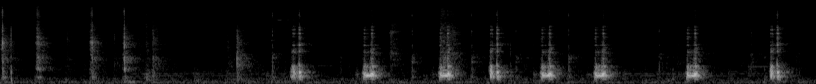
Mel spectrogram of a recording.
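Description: The sound system of a 1/14 RC tractor truck playing a series of clicks: faint and quick at first, then from about three seconds in louder, even ticks at a bit under one and a half a second.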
